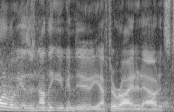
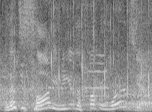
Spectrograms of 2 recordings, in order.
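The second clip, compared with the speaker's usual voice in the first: mock outrage; 10 semitones higher than usual. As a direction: rant it like you're fed up. Indignant outburst.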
